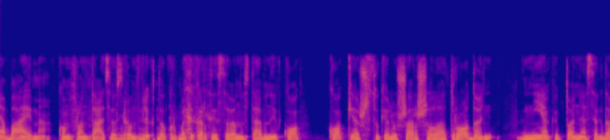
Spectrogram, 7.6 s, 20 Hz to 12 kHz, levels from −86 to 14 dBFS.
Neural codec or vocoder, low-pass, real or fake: none; 7.2 kHz; real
